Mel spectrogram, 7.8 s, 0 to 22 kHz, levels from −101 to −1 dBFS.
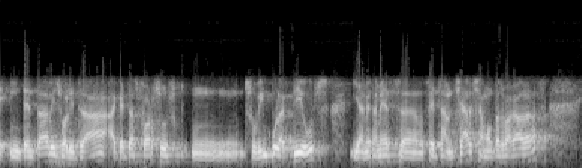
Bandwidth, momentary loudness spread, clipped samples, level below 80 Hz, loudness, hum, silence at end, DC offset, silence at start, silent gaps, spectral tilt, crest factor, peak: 4.1 kHz; 7 LU; under 0.1%; -60 dBFS; -19 LUFS; none; 0.05 s; under 0.1%; 0 s; none; -8.5 dB/octave; 14 dB; -6 dBFS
